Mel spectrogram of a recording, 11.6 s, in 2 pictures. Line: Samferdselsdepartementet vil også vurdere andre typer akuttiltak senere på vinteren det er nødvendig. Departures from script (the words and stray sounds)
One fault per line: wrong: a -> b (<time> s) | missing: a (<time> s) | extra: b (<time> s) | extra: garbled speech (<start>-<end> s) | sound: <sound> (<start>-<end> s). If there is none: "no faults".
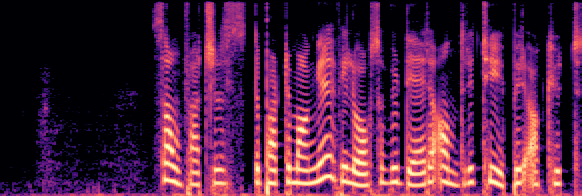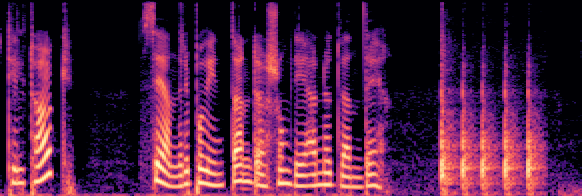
extra: dersom (8.4 s)
sound: thud (10.2-11.3 s)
